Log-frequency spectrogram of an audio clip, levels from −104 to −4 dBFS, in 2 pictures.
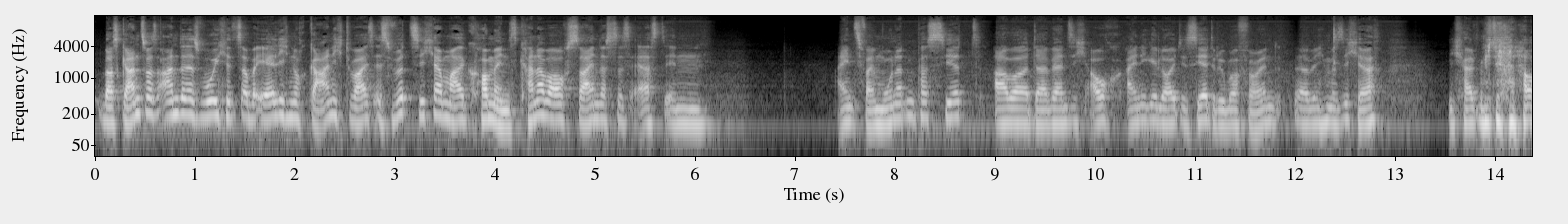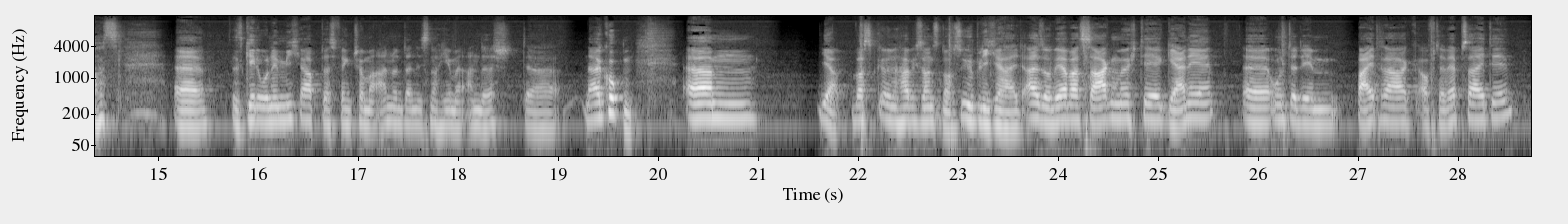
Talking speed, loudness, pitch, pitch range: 190 wpm, -25 LUFS, 140 Hz, 125-155 Hz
